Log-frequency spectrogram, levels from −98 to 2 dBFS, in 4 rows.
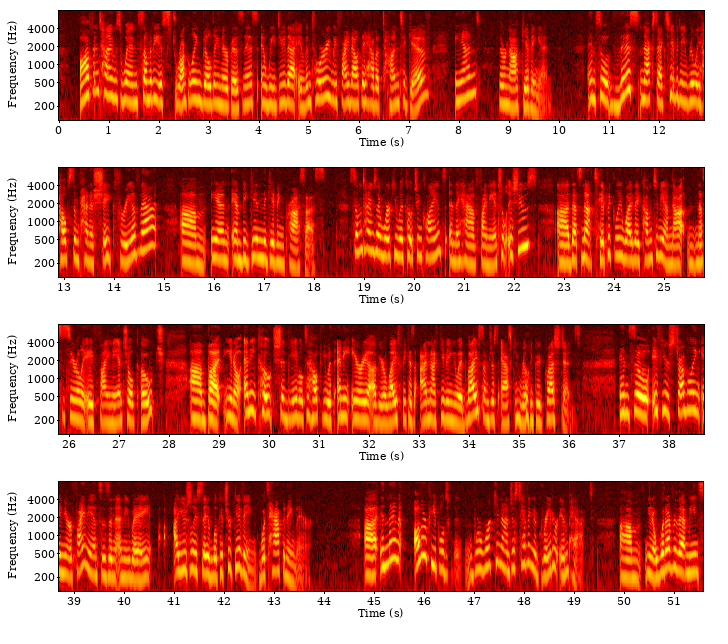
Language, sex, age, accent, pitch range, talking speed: English, female, 40-59, American, 200-260 Hz, 165 wpm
